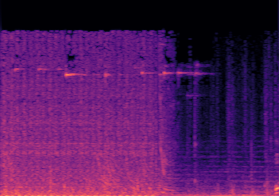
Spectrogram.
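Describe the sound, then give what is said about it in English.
Rapid automatic gunfire fired at a target: a dense, continuous burst of loud, crackling shots for about a second and a half, then it stops abruptly, leaving a quieter rumbling tail. “Feel free to shoot it, guys. Feel free.”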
